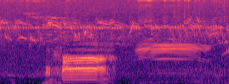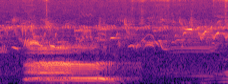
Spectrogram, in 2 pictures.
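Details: Among dozens of cattle walking toward a green pasture, cows give deep, drawn-out moos rich in harmonics, with a fainter, higher lowing between them.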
